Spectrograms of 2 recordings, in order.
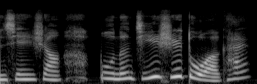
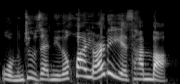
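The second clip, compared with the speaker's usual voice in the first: louder, very fast; fast busy talk; 6 dB louder, much faster than usual. Acted. Mr. Busy deciding picnic in the garden, very fast. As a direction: rattle off the plan.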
